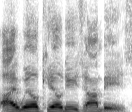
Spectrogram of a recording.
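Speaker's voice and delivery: slow, deliberate, steady voice, words drawn out. Answering a chat request for a JFK impression: JFK impression. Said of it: "That's what he sounds like".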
